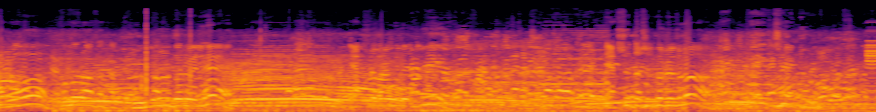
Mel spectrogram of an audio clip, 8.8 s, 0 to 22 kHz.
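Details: Sahiwal bull calves at a Dhaka farmer's cattle market purchase on 20 January 2025, lowing in long, drawn-out, overlapping moos that rise and fall, over constant chatter of men bargaining.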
